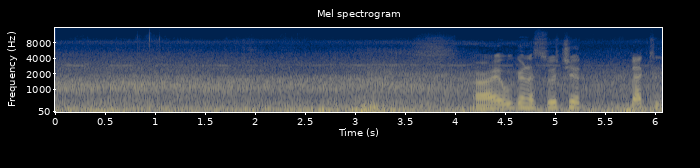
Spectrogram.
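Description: Wind blusters steadily outdoors.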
